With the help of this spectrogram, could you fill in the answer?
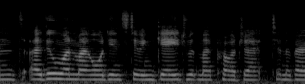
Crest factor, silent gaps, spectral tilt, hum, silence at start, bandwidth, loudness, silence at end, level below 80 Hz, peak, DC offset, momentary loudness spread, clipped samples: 18 dB; none; -3 dB/octave; none; 0 s; 13 kHz; -39 LUFS; 0 s; -66 dBFS; -22 dBFS; under 0.1%; 9 LU; under 0.1%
